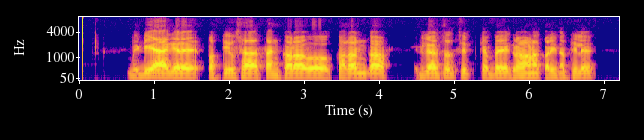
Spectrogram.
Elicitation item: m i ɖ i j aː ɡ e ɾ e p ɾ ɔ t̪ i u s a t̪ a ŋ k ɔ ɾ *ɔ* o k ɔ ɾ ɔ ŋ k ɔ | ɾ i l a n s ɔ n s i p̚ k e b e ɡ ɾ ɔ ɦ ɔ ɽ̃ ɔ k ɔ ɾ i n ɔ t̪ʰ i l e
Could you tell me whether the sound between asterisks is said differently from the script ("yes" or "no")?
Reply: no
